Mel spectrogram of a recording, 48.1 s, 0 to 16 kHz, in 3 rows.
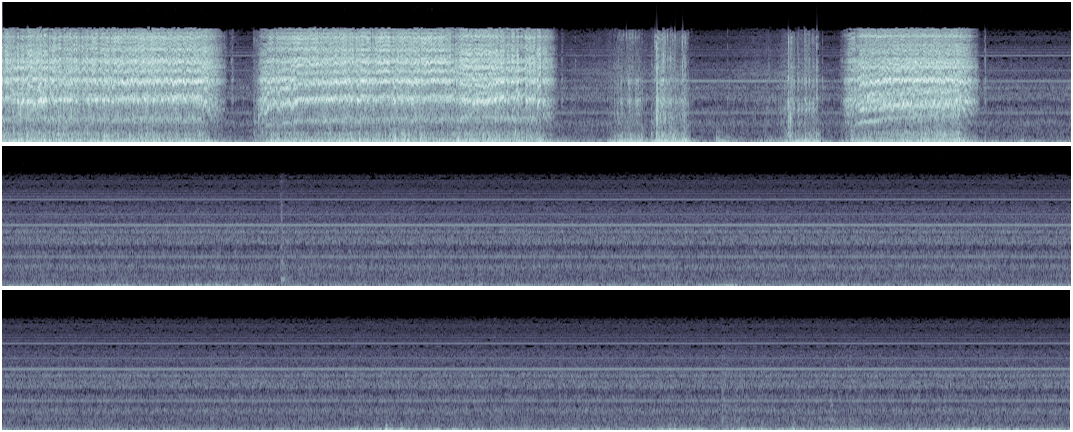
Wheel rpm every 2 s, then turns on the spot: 160, 130, 110, 160, 50, 10, 50, 90, 0, 0, 0, 0, 0, 0, 0, 0, 0, 0, 0, 0, 0, 0, 0, 0.
8-10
